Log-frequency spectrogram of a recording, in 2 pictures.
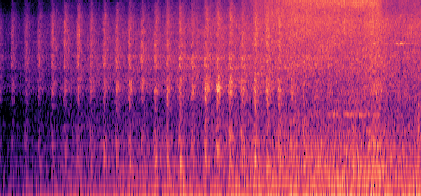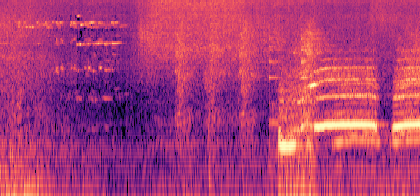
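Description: A steam train hisses steadily with rhythmic chuffing, then lets out loud, sustained whistle blasts, the shrill tones rising over the continuous rush of steam.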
